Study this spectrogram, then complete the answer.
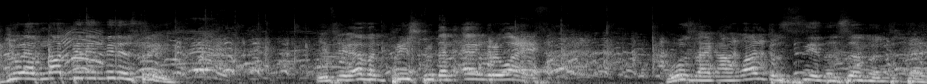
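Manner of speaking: high, loud laughing confession; loud amused aside from the pulpit. Real, not acted. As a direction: laugh it out as you tell it. Laughing story of angry wife.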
